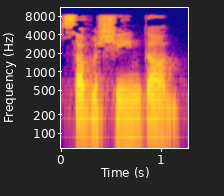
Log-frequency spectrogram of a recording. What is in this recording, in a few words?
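"submachine gun", English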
